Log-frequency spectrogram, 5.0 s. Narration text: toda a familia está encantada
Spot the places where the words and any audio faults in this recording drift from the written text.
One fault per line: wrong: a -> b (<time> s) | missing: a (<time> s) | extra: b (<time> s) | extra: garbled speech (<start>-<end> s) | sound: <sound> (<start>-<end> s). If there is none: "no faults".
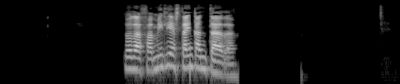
no faults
